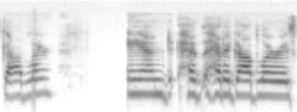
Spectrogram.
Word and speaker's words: Gabler: gobler and it actually I think it's actually gabler it looks like that but it's it's spell it's pronounced gobler and head a gobler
